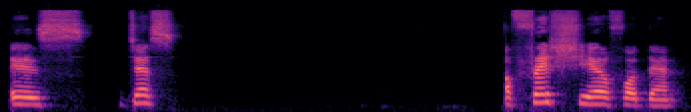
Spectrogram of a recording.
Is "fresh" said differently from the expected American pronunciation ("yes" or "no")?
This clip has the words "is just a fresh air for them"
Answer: yes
